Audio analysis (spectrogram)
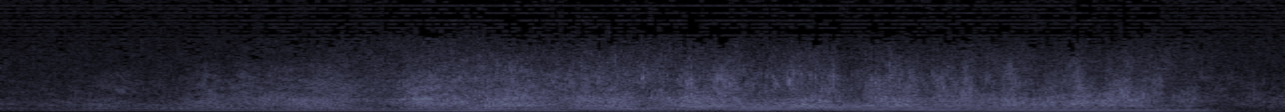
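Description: A propeller spray plane flies overhead during a locust control campaign in Australia, its engine drone rising into a steady, fairly loud harmonic hum for several seconds before fading slightly at the end.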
